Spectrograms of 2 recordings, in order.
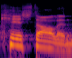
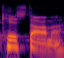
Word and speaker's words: Keir Starmer: It's not Keir Starlin. That's the bit. Keir Starmer.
